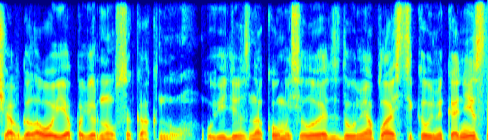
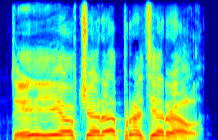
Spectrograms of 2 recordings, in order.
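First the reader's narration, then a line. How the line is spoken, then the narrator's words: Shouting from another room. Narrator (Russian): крикнул из кабинета капитан-моряк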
